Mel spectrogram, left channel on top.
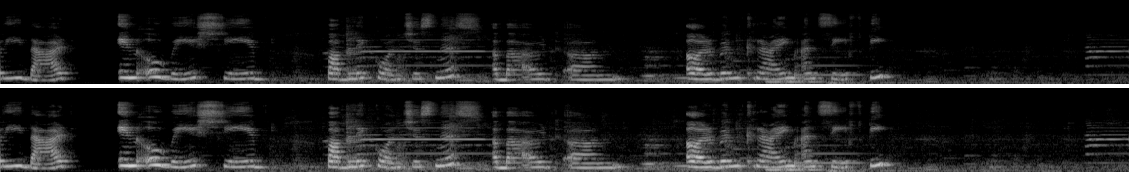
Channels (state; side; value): quieter; left; 5.8 dB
